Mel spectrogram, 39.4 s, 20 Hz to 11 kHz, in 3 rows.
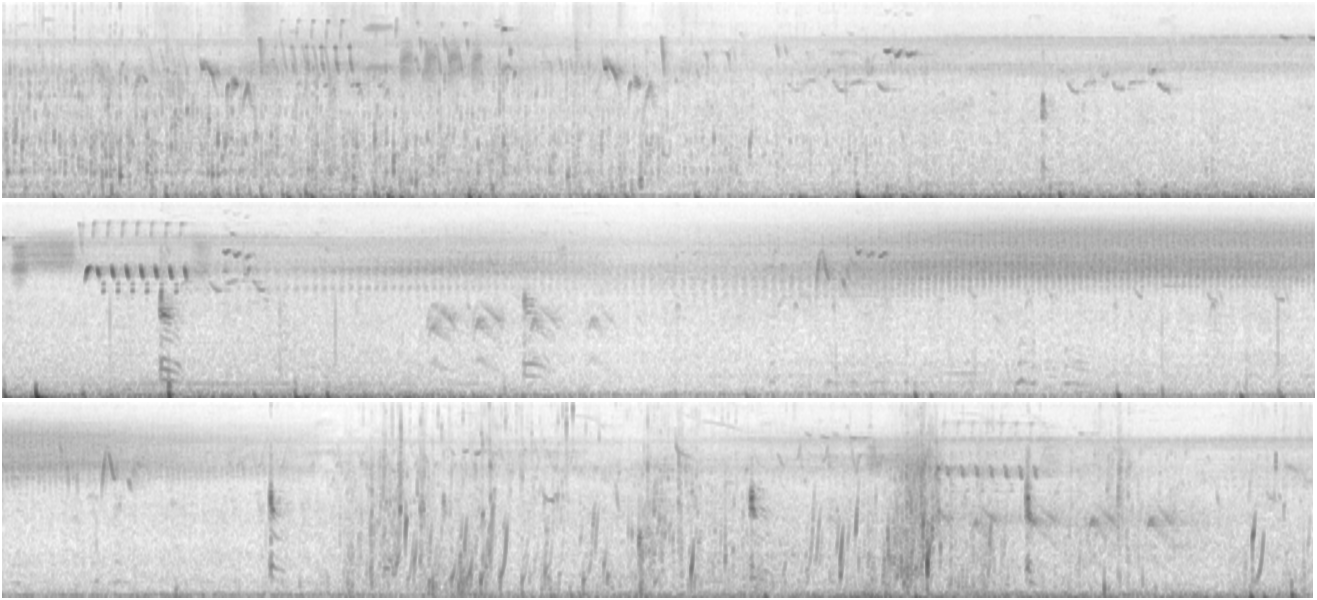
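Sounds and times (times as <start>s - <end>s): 
footsteps sloshing through shallow freshwater wetland water in Blacksburg Virginia: 0.0s - 11.7s, 29.2s - 39.3s
insects buzzing: 0.0s - 39.3s.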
